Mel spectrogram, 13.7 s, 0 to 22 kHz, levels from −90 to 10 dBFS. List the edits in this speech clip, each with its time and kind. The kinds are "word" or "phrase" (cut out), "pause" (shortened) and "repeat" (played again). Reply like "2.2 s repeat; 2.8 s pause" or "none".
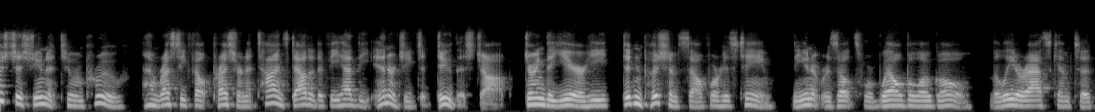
5.2 s word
